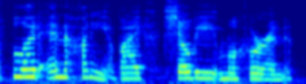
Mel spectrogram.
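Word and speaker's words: Mahurin: and honey by shelby mohoren said hey you pronounce her last name my urine my hearing but i have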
